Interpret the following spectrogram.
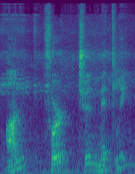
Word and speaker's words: Unfortunately: وركز معايا في نطق Unfortunately. تي مع اليو كده تش.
